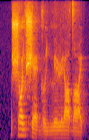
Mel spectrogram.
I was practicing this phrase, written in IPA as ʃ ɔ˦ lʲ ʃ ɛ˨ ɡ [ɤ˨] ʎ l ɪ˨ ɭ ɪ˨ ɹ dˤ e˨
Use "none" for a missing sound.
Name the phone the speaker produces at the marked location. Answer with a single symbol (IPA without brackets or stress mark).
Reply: ɤ˨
